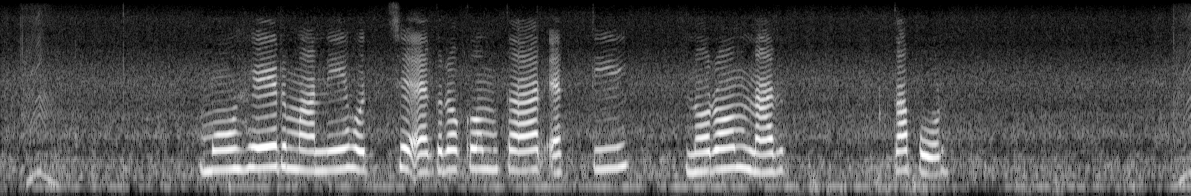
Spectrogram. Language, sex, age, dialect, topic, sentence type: Bengali, female, 31-35, Western, agriculture, statement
